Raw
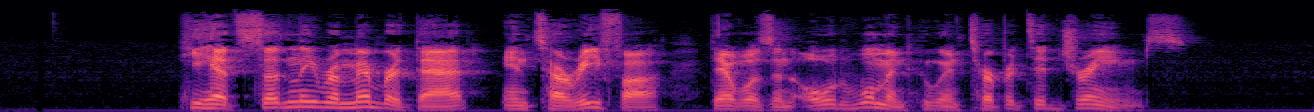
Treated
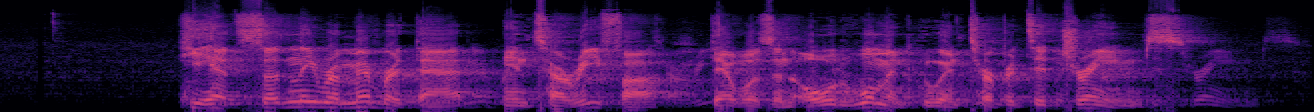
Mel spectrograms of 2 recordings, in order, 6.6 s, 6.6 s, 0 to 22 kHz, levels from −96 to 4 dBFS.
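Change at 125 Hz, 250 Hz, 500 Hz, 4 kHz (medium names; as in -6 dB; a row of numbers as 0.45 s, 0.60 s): -23.0 dB, -12.5 dB, -11.0 dB, -8.0 dB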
